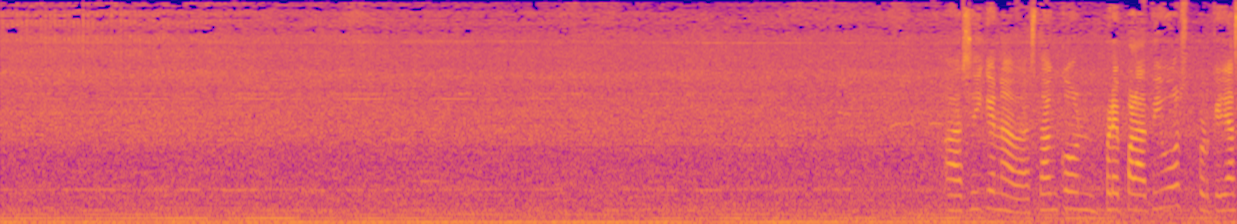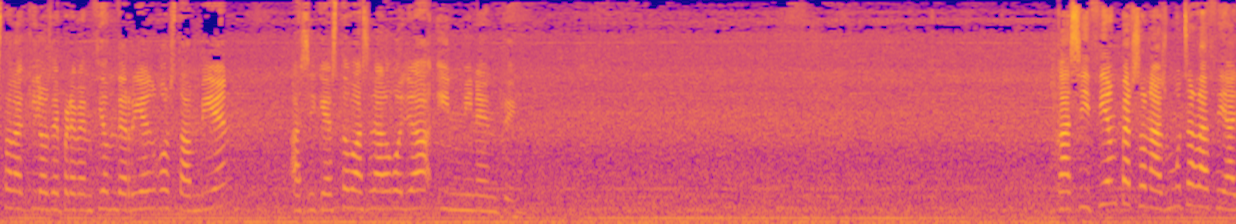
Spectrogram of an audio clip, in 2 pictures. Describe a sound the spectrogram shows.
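A heavy machine engine rumbles steadily nearby.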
